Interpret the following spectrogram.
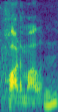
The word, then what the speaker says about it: Guatemala: Guatemala. You don't pronounce the G, Thomas.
